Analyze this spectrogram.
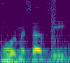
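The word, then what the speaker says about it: ghormeh sabzi: Well, in Iranian call it gourmet sabzi, which is the right pronounce, and khoresh qeyme.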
